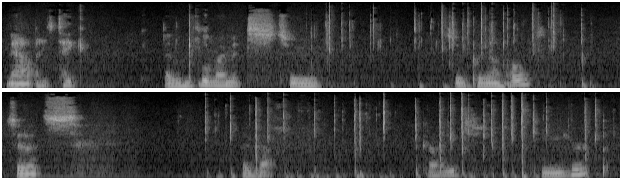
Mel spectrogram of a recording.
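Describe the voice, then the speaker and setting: A man doing an ASMR role-play as a librarian, chatting gently and recommending things in an unhurried way. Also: fairly high pitch, noisy background. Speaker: ASMR performer playing a librarian.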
